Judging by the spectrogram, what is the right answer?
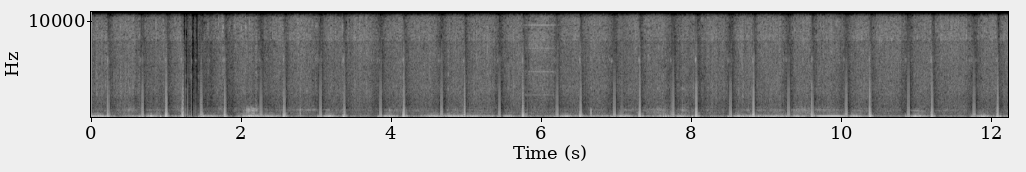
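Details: Adult woman's heartbeat through a stethoscope, live recording: steady regular beats about 90 per minute over a low hum, no skipped or extra beats heard; normal heart sounds.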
